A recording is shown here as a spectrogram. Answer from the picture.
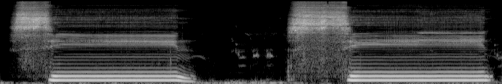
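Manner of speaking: "سین" drawn out very long with a whistling hiss. Shown as a demonstration. Teacher showing the whistle: a long, hissing "سین". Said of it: "سیٹی کی آواز پیدا کی جائے گی".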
